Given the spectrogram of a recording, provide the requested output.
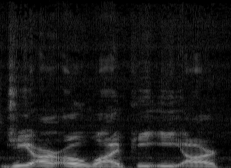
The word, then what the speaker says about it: Groyper: I want to call them the Groper movement. Really, it's Groyper.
